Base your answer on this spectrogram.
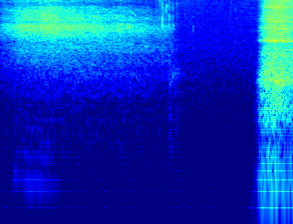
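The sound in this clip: A single breath, heard as a soft, airy hiss that thins out and falls silent, then a short, louder, rushing burst of breath at the very end.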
